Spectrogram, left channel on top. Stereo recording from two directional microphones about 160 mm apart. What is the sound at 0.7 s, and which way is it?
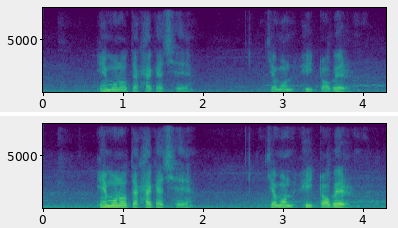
A man's voice, 15° left (ahead or behind).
